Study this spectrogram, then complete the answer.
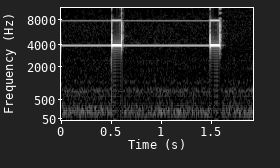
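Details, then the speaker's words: BM235 multimeter with backlight on, gain at maximum: faint steady whine around 5 kHz between short double beeps, gone with backlight off; multilayer ceramic capacitors in the backlight inverter circuit singing from the piezoelectric effect. "You clearly heard that tone there. It's around about 5 kilohertz or so, and it's clearly coming on when you turn the backlight on."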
